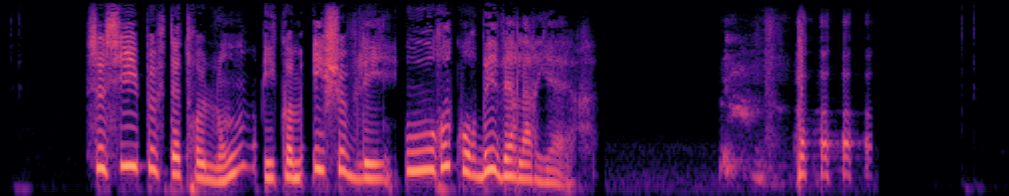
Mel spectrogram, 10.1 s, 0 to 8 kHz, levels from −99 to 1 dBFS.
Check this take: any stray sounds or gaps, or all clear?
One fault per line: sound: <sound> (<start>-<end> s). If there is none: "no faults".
sound: laugh (7.2-8.7 s)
